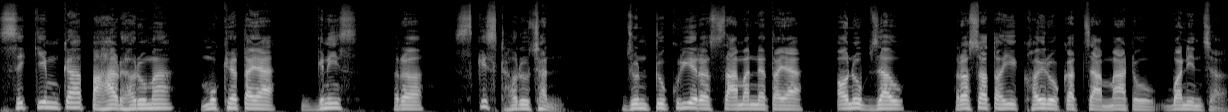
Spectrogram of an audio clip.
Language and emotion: Nepali, neutral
